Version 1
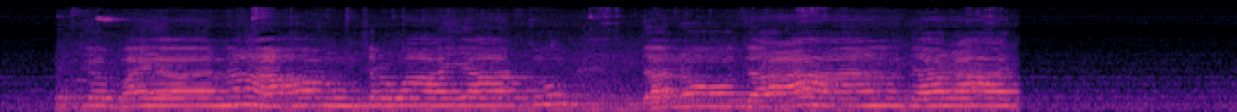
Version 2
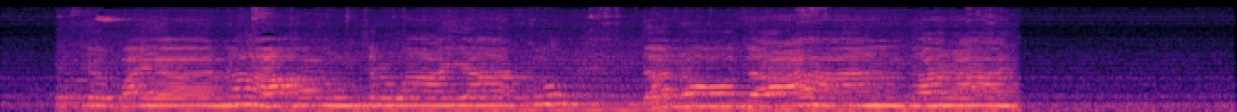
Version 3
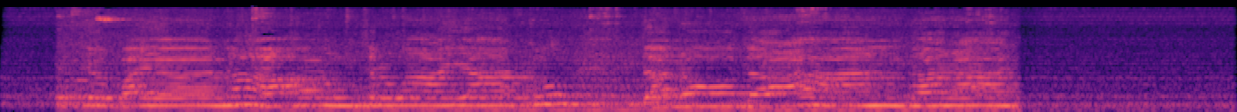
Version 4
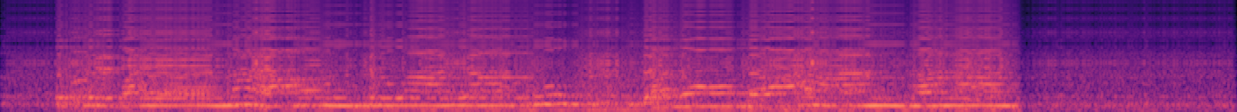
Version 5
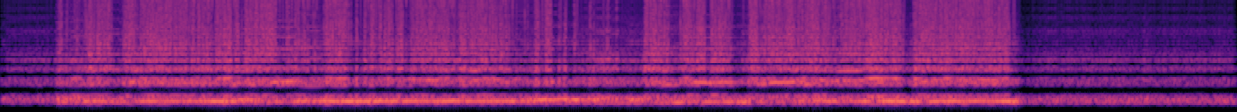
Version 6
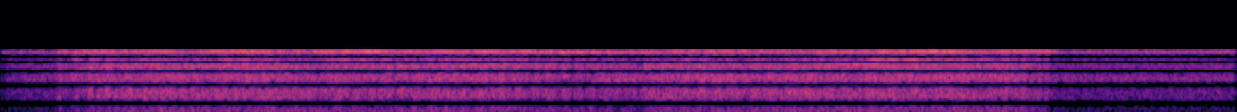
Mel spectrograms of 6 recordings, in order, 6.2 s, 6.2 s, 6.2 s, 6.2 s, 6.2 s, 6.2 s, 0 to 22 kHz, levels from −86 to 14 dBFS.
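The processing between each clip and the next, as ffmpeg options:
-af "highpass=100,asubboost=boost=6.5:cutoff=160,aecho=1:1:3.3:0.84,volume=2.37"
-filter_complex "[0:a]bass=f=250:g=-10,treble=f=4000:g=8,acrossover=split=200|3000[s0][s1][s2];[s1]acompressor=threshold=0.0562:ratio=6[s3];[s0][s3][s2]amix=inputs=3:normalize=0,adynamicequalizer=threshold=0.00794:dfrequency=5000:dqfactor=0.7:tfrequency=5000:tqfactor=0.7:attack=5:release=100:ratio=0.375:range=3:mode=cutabove:tftype=highshelf,volume=1.78"
-filter_complex "[0:a]asplit=2[s0][s1];[s1]acompressor=threshold=0.0447:ratio=6,volume=1.12[s2];[s0][s2]amix=inputs=2:normalize=0,aexciter=amount=1:drive=7.1:freq=6900,acrusher=samples=10:mix=1:aa=0.000001"
-af "afreqshift=160,aeval=exprs='(mod(3.76*val(0)+1,2)-1)/3.76':c=same,afftfilt=real='re*eq(mod(floor(b*sr/1024/320),2),1)':imag='im*eq(mod(floor(b*sr/1024/320),2),1)':win_size=1024:overlap=0.75"
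-filter_complex "[0:a]asplit=2[s0][s1];[s1]aecho=0:1:84.55|160.3|201.2:0.891|0.562|0.501[s2];[s0][s2]amix=inputs=2:normalize=0,lowpass=f=3100:t=q:w=0.5098,lowpass=f=3100:t=q:w=0.6013,lowpass=f=3100:t=q:w=0.9,lowpass=f=3100:t=q:w=2.563,afreqshift=-3700,asuperstop=centerf=2700:order=12:qfactor=5.5,volume=0.531"

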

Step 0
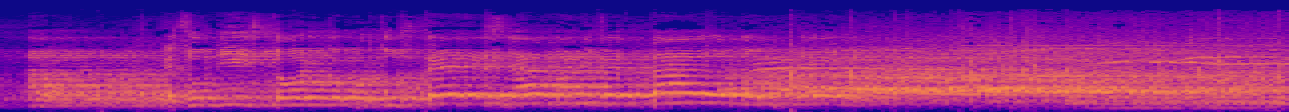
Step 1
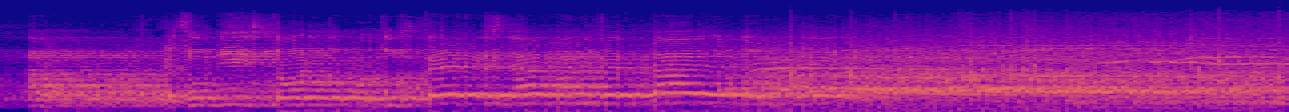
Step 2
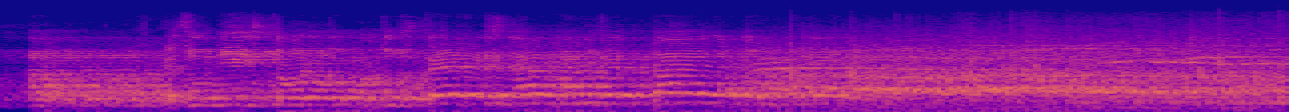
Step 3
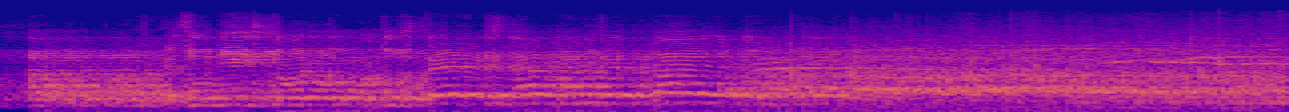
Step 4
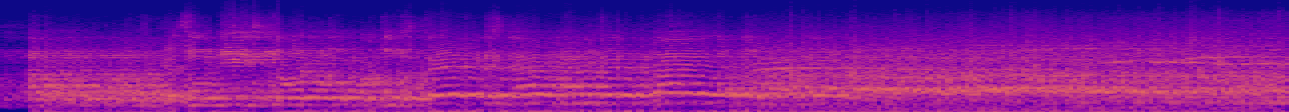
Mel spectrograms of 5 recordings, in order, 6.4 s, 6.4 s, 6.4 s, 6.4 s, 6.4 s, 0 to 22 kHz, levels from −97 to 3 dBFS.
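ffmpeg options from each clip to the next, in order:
-af "asoftclip=type=tanh:threshold=0.0596,volume=0.562"
-af "flanger=delay=20:depth=5.5:speed=0.88,volume=1.12"
-af "alimiter=level_in=3.16:limit=0.0631:level=0:latency=1:release=105,volume=0.316,volume=1.58"
-af "aeval=exprs='clip(val(0),-1,0.015)':c=same"

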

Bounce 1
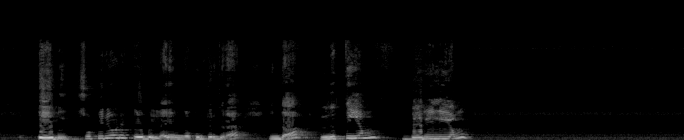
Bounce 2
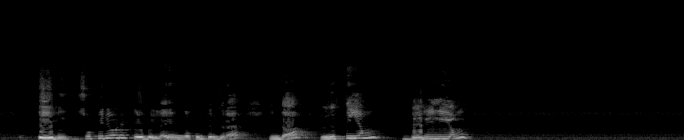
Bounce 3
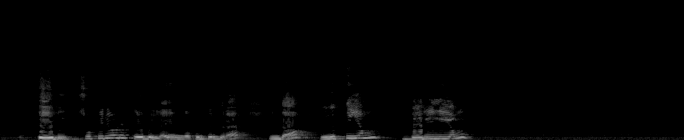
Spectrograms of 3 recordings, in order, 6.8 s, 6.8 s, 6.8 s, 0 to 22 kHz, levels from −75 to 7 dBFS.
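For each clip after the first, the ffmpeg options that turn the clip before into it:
-af "lowpass=f=8300:w=0.5412,lowpass=f=8300:w=1.3066,bandreject=f=3700:w=9"
-af "asuperstop=centerf=1800:order=12:qfactor=6.2,volume=0.473"

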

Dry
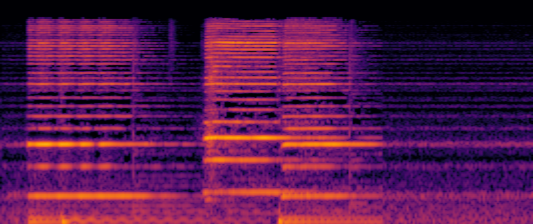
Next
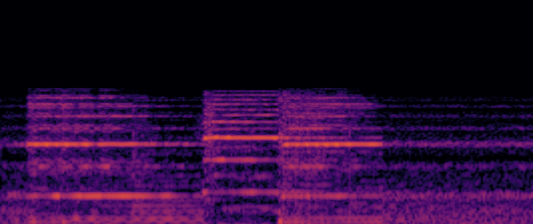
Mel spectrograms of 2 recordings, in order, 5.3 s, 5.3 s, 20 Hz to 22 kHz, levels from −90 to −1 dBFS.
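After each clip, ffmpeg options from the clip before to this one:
-af "alimiter=limit=0.178:level=0:latency=1,aresample=8000,asoftclip=type=tanh:threshold=0.0316,aresample=44100,flanger=delay=3.5:depth=5.4:regen=57:speed=0.4:shape=sinusoidal,volume=0.75"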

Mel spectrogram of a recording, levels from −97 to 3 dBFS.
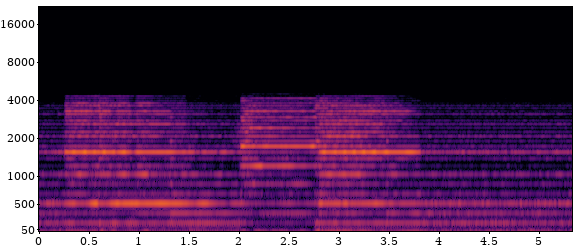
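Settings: -af "afftfilt=real='hypot(re,im)*cos(PI*b)':imag='0':win_size=1024:overlap=0.75,volume=2.11"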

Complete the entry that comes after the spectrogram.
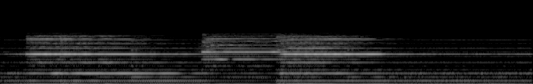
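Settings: -filter_complex "[0:a]aemphasis=mode=production:type=50fm,asplit=2[s0][s1];[s1]aecho=0:1:40|100|190|325|527.5:0.631|0.398|0.251|0.158|0.1[s2];[s0][s2]amix=inputs=2:normalize=0"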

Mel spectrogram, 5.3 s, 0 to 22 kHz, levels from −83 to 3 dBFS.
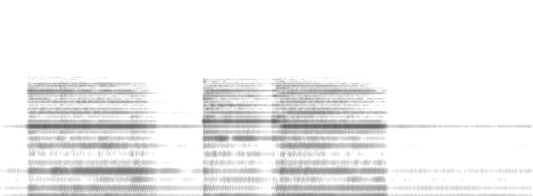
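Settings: -af "agate=range=0.0631:threshold=0.02:ratio=16:detection=peak,acompressor=threshold=0.01:ratio=2.5,volume=1.5"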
